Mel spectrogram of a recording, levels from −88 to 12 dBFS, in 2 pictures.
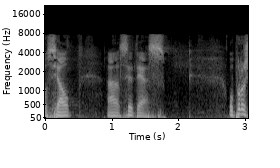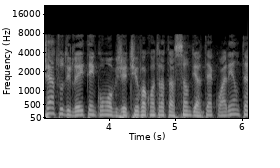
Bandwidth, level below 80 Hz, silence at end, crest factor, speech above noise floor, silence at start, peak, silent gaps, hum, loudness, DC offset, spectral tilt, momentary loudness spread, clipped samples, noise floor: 8 kHz; -38 dBFS; 0 s; 18 dB; 26 dB; 0 s; -8 dBFS; none; none; -26 LUFS; under 0.1%; -4 dB/octave; 7 LU; under 0.1%; -51 dBFS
